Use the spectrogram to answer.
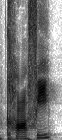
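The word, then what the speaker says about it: Ko-fi: me out over on coffee it looks like Kofi but it's pronounced coffee it's adorable like what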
